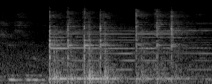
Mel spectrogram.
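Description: A spoon tapping several times against a stainless steel mixing bowl, knocking off chili flakes, with the bowl ringing after the taps.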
